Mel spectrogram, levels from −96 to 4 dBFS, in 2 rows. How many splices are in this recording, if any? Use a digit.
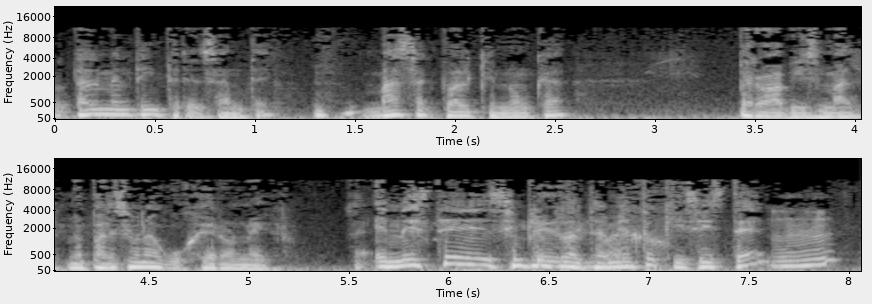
1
